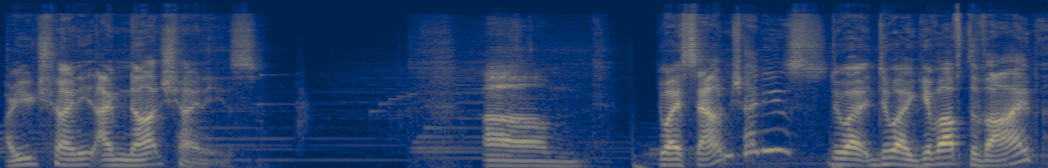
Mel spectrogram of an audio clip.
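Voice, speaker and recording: A man's voice: mid-range voice, wildly swooping pitch, a little slow, a bit bright, soft background music. A man streaming a casual chat, rambling to his viewers while making coffee. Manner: chatty, rambling, talks to chat.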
